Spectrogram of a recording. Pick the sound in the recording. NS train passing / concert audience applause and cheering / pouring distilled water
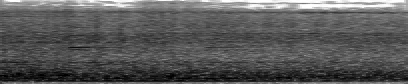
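NS train passing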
